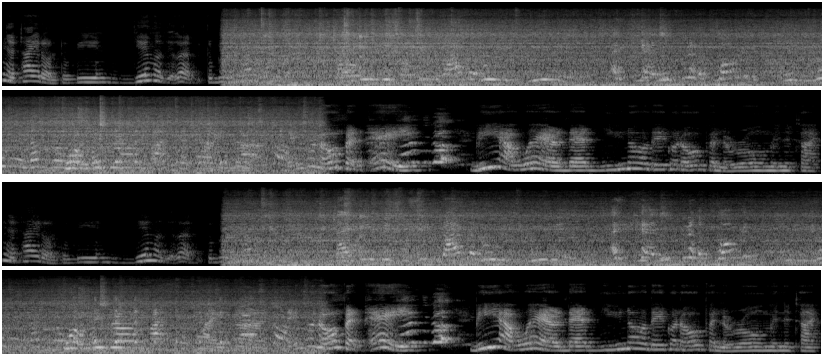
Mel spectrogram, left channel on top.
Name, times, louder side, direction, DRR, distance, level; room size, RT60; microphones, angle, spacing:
voice 1, 0.0-2.9 3.4-4.9 6.3-6.7 7.8-9.2 9.8-10.7 13.7-13.8, left 5 dB, 85° left, 0.5 m, -34 dB
sound 1, 2.2-11.4, left 2 dB, 50° left, 1.8 m, -27 dB
voice 2, 3.3-7.7 9.1-9.6 10.6-11.2 12.1-12.9, equal, 35° right, 1.1 m, -28 dB
voice 3, 8.8-12.3 12.9-16.3, right 2 dB, 65° right, 1.1 m, -28 dB
6.5 x 2.4 x 2.3 m
head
